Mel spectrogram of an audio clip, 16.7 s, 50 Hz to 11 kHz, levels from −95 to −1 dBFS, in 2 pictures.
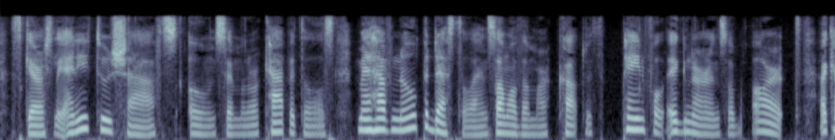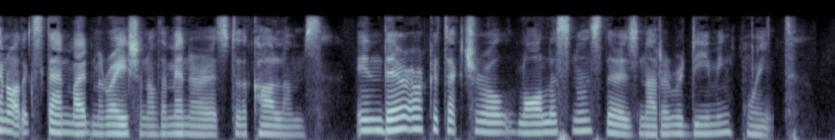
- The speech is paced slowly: No, average, 160 wpm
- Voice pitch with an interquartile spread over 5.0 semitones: No, average, 4.5 semitones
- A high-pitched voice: No, medium, 165 Hz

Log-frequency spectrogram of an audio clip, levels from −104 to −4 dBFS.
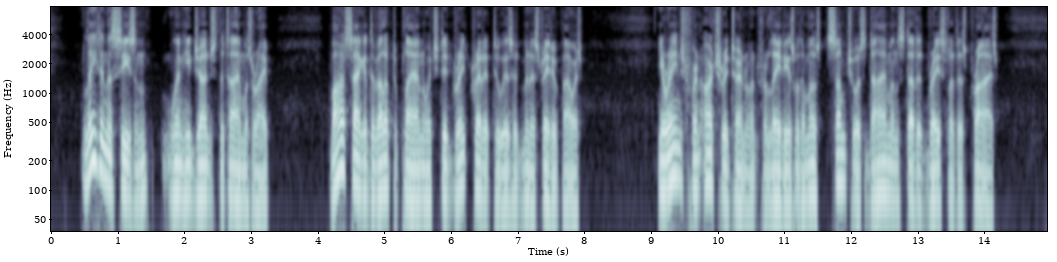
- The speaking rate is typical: Yes, average, 165 wpm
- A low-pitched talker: Yes, very low, 85 Hz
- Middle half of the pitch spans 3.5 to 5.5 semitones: Yes, average, 3.8 semitones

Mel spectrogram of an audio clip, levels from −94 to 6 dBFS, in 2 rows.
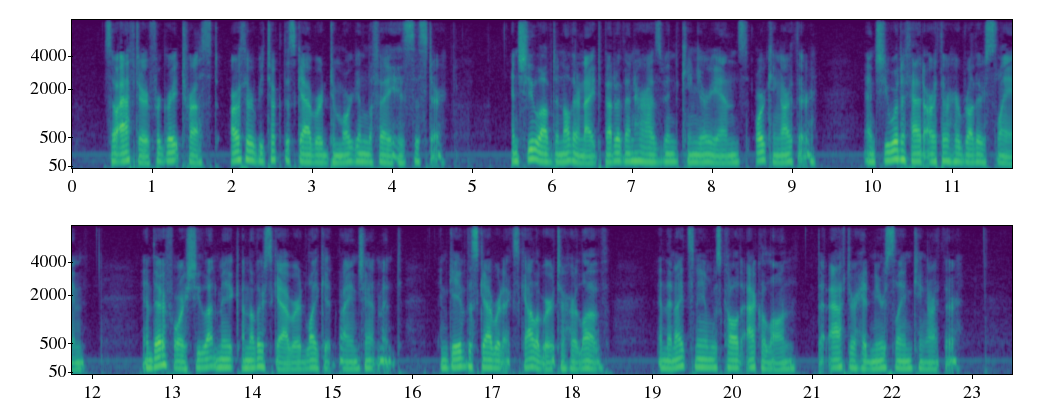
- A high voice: No, low, 105 Hz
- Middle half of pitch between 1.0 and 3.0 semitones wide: Yes, narrow, 2.4 semitones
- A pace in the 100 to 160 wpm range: No, average, 180 wpm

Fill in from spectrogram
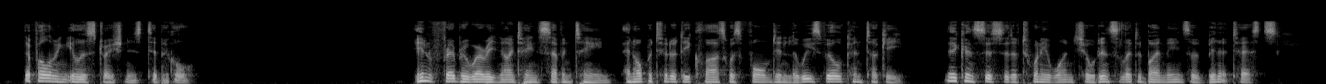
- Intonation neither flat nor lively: Yes, average, 3.3 semitones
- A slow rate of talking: Yes, slow, 120 wpm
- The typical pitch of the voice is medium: No, low, 115 Hz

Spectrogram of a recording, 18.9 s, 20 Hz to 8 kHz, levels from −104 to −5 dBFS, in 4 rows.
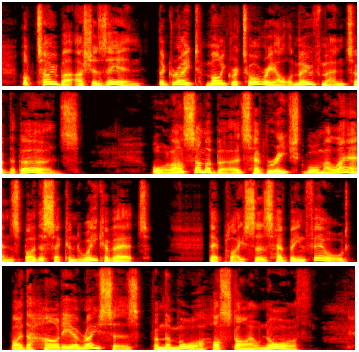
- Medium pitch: No, low, 115 Hz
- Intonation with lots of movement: Yes, wide, 8.7 semitones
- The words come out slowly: Yes, slow, 120 wpm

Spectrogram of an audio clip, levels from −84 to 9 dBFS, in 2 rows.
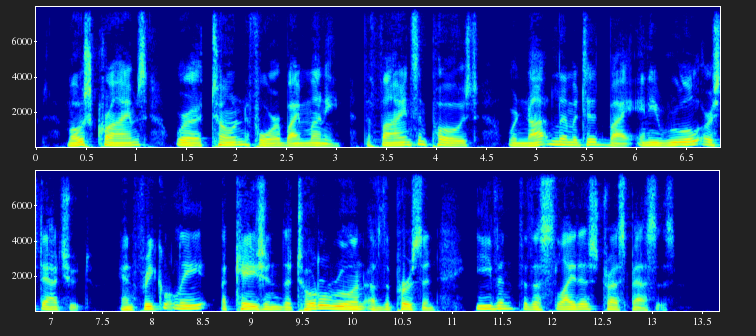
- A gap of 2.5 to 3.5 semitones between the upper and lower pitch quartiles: Yes, average, 3.1 semitones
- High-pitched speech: No, medium, 140 Hz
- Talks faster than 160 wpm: No, average, 145 wpm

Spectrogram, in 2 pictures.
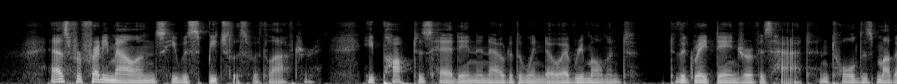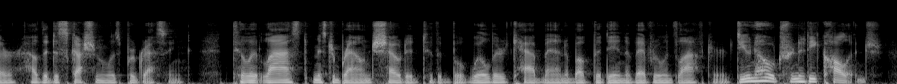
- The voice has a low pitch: Yes, very low, 90 Hz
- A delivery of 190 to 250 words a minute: Yes, average, 195 wpm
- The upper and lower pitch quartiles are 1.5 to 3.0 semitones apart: Yes, narrow, 2.6 semitones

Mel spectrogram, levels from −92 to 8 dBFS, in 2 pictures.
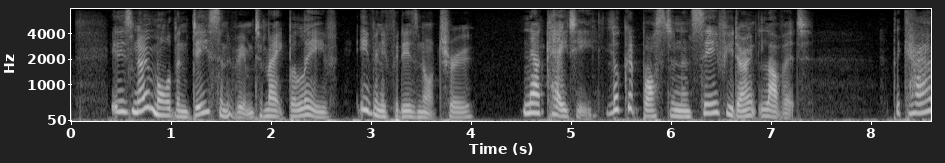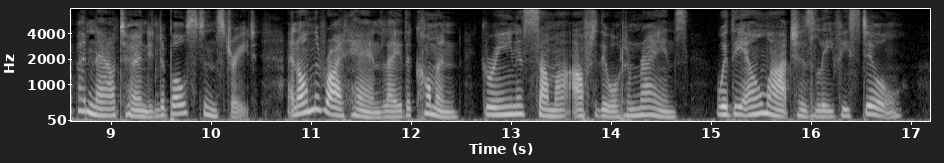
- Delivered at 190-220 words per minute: Yes, average, 200 wpm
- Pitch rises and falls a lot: Yes, wide, 6.3 semitones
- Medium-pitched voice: Yes, medium, 175 Hz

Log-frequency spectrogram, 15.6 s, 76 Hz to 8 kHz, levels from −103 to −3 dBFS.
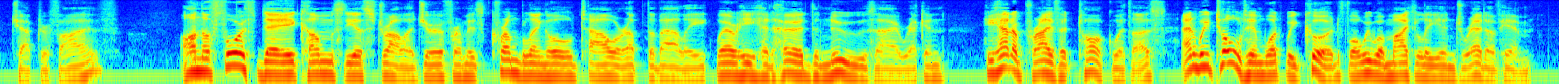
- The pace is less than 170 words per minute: No, average, 180 wpm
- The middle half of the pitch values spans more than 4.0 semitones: No, average, 3.6 semitones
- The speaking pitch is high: No, low, 115 Hz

